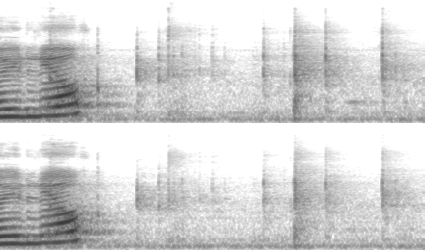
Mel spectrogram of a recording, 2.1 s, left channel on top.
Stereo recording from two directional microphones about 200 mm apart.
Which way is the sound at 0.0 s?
Centre (ahead or behind).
